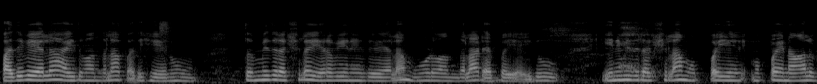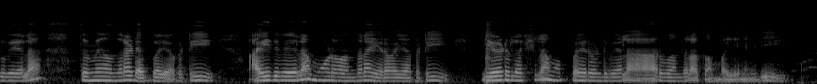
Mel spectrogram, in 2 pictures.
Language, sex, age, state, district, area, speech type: Telugu, female, 45-60, Andhra Pradesh, Nellore, rural, spontaneous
